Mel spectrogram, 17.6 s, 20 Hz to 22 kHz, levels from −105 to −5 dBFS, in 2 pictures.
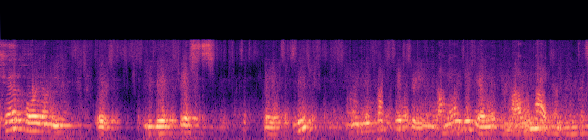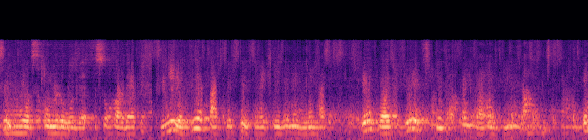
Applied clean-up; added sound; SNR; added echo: neural separator model SepFormer DNS4.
